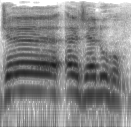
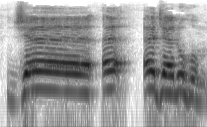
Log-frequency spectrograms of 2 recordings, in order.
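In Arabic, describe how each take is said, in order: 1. تُسمع همزة واحدة فقط بين الكلمتين. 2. تُسمع همزتان بين الكلمتين. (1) "فأسقطت إيه همزة من الاتنين" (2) "أدي همزة وهمزة"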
